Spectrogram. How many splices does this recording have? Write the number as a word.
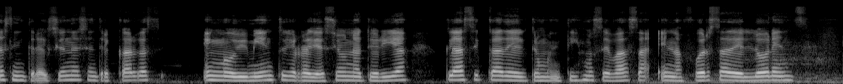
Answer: zero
